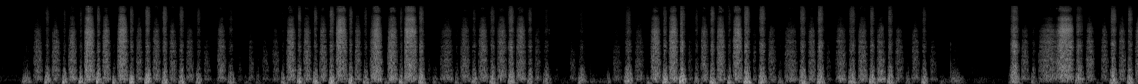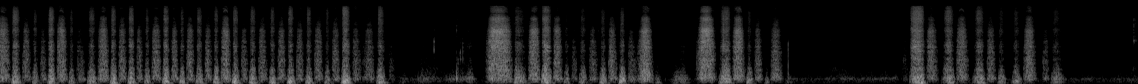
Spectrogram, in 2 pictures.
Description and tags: Dog - Snif - Sniffing - Animal - Breathing - Search
Animal, Breath, Breathing, Dog, Dogs, Search, Searching, Snif, Sniffing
